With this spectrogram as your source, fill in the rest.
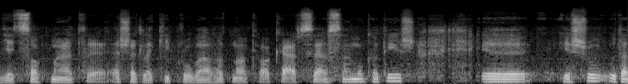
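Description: From 4.25 to 4.84 s the sound turns choppy and stuttering, with small pieces dropping out. This is repeated packet loss: seven separate holes, the longest about 43 ms and together around 180 ms, arrived too late or not at all. Each hole was papered over by stretching the last received sound, so roughly a third of that half-second is synthetic fill rather than real audio.

Shortly after, three brief blips follow: a brief smear at 5.22 to 5.26 s, another at 5.28 to 5.31 s, and a slightly longer wobble at 6.05 to 6.11 s. Each is short concealed packet loss, with about 20 ms, 20 ms and 40 ms of audio missing. The decoder briefly extended the preceding sound to bridge each gap before blending back into the real signal.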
